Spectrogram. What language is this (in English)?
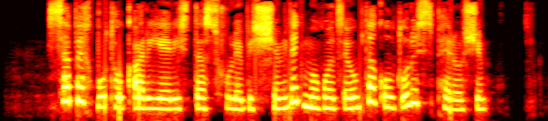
Georgian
